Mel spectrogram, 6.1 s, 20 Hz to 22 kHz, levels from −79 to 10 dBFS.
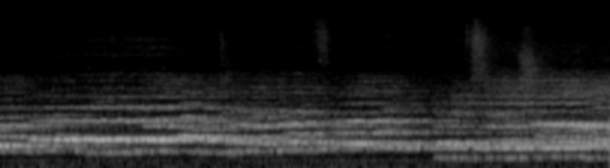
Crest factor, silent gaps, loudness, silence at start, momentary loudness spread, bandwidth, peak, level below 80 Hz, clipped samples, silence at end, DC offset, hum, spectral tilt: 14 dB; none; -29 LUFS; 0 s; 8 LU; 14 kHz; -14 dBFS; -70 dBFS; under 0.1%; 0 s; under 0.1%; none; -4 dB/octave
